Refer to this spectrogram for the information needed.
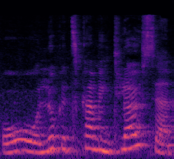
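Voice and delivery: plain reading voice

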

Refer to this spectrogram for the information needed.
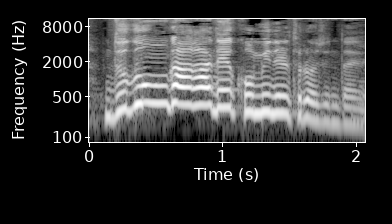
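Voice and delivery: ordinary talk, nothing marked

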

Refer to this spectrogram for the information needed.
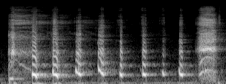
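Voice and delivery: high, rapid peal of laughter; sudden fit of high-pitched laughing; bursting into laughter. A narrator's reading. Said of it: "Eleanor rompió a reír".

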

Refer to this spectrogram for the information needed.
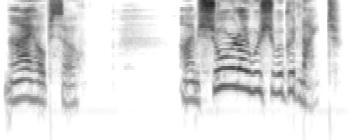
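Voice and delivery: put-on loud, emphatic old-soldier warning; blunt Colonel. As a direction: give a firm, weighty opinion as the Colonel, then sign off. The Colonel gives his blunt warning.

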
